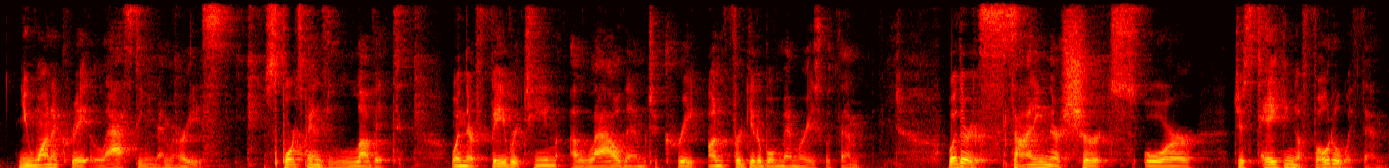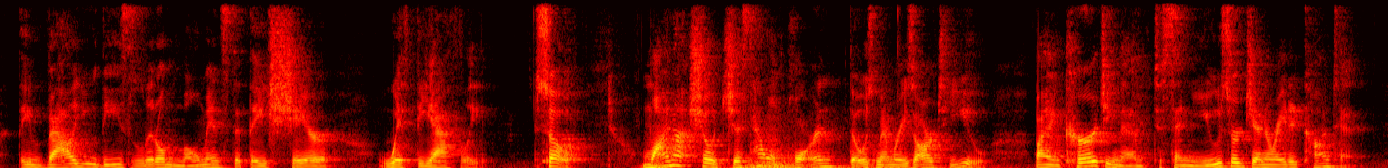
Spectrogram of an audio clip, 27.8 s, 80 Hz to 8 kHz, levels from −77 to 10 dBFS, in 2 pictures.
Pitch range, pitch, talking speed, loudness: 100-130 Hz, 115 Hz, 140 wpm, -23 LUFS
